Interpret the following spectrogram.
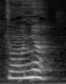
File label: twelve, kham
